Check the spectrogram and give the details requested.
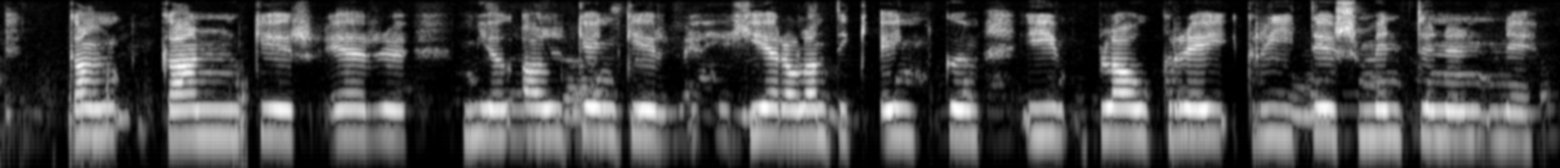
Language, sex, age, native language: Icelandic, male, 11, Icelandic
